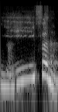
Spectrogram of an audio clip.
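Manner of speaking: yi with exaggerated big rising glide. Teacher telling students to exaggerate tones: exaggerated rising tone on yi. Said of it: "It has to go up".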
